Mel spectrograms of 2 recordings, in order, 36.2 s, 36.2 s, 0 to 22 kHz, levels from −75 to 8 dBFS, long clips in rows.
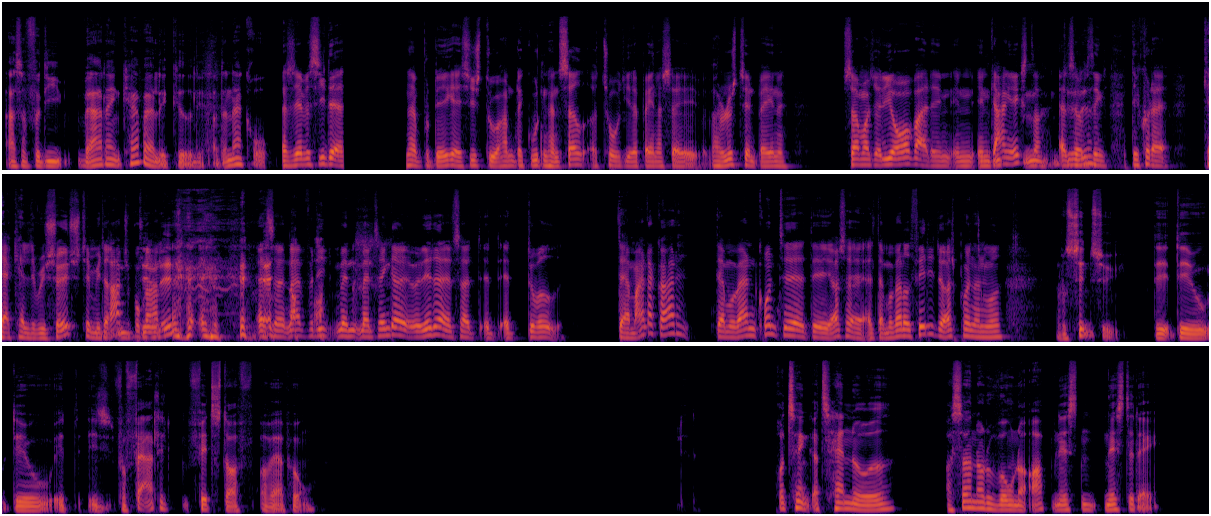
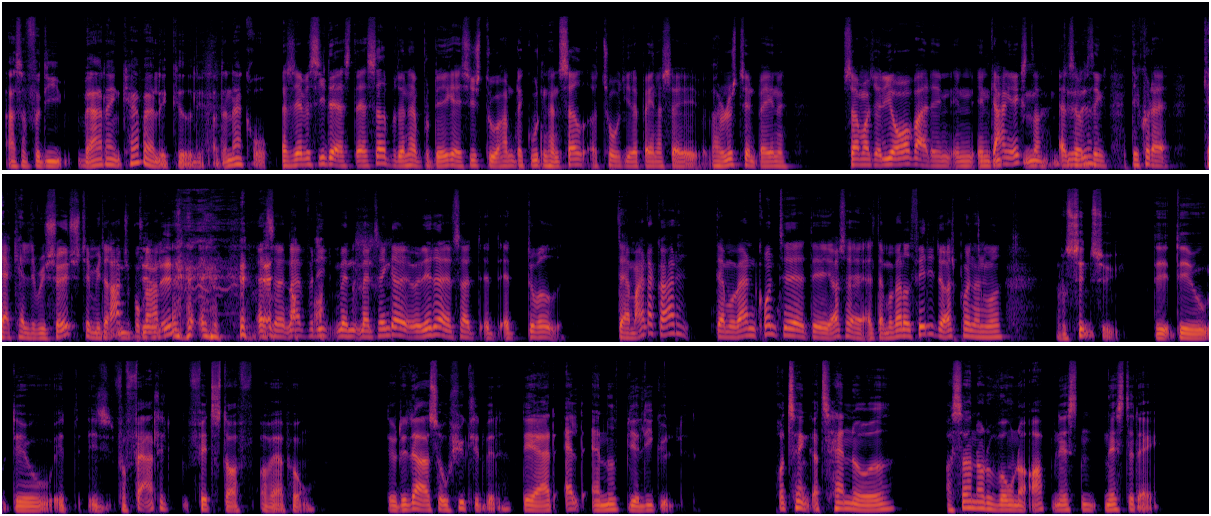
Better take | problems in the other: second | audio cutting out; at 3.5 s for 0.5 s and at 28 s for 3 s

